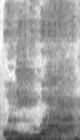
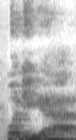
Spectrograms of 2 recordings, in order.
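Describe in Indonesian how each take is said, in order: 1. Dibaca huruf demi huruf sesuai ejaannya. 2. Diucapkan dengan pengucapan Inggris.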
